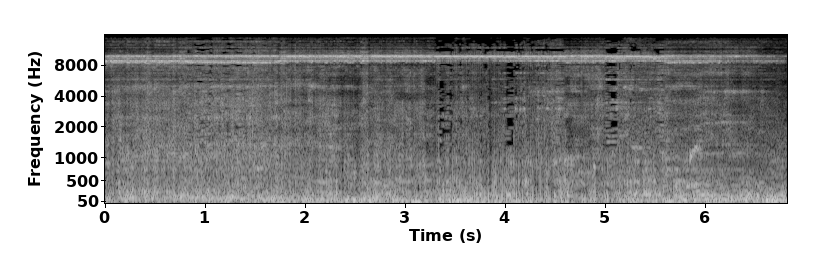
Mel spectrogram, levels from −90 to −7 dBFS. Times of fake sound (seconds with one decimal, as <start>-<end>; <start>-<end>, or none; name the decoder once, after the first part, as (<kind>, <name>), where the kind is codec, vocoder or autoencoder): 0.0-0.8 (codec, SNAC); 1.7-3.3; 4.6-5.0; 5.6-6.8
